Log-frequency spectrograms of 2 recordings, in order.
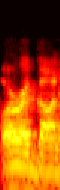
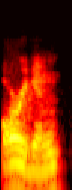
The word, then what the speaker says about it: Oregon: This was a recent case where a creamery in Myrtle Point, Oregon-- took me forever to pronounce that apparently it's not Oregon, it's Oregon, pleaded guilty to four counts of violating the Clean Water Act.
